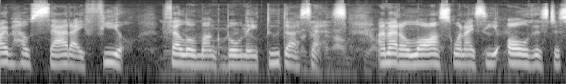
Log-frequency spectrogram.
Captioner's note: speaking alternate language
